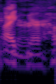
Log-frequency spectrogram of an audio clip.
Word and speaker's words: Eichner: Eichner. – Eichner, okay.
